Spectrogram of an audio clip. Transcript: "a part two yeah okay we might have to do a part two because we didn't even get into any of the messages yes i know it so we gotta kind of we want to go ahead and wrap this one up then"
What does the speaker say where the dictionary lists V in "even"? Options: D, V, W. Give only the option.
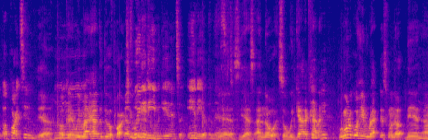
V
